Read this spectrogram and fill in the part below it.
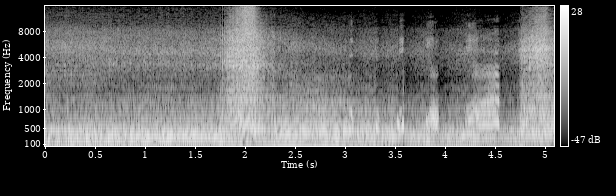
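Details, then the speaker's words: Car from DriveTribe with melted, collapsed catalytic converter, exhaust opened up and Lambda sensor unplugged: sharp blips rise and fall quickly with no bogging; engine now revs freely and runs really nicely. "God she's running really nice why do I get myself into these situation"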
